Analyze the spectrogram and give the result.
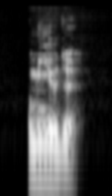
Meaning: in the middle of
- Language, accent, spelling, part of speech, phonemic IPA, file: French, France, au milieu de, adverb, /o mi.ljø də/, LL-Q150 (fra)-au milieu de.wav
